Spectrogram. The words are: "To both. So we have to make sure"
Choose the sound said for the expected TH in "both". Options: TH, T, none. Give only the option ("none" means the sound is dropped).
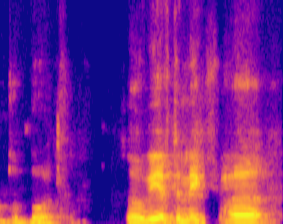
T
